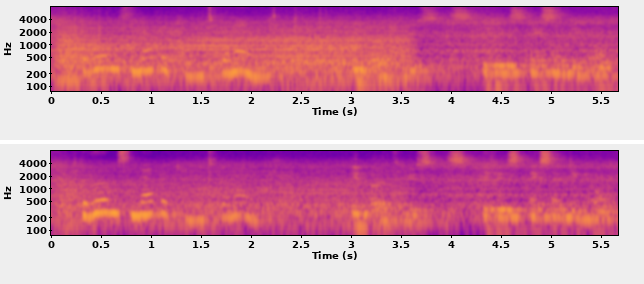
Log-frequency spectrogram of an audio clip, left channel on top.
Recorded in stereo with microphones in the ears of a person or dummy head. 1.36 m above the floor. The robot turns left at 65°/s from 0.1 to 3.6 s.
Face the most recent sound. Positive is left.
turn(degrees=-75)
